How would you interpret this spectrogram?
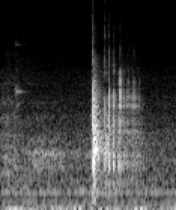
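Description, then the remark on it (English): Dice hit a hard table with a sharp clack, then tumble through a quick series of fading clicks and rattles before settling, over a faint steady hum. “Can I add to this, or do I have to re-roll? That's a re-roll.”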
